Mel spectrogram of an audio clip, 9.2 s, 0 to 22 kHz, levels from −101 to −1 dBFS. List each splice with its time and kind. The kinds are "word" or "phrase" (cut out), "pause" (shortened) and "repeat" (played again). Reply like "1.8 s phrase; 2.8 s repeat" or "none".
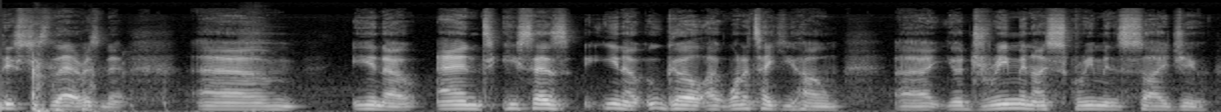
none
